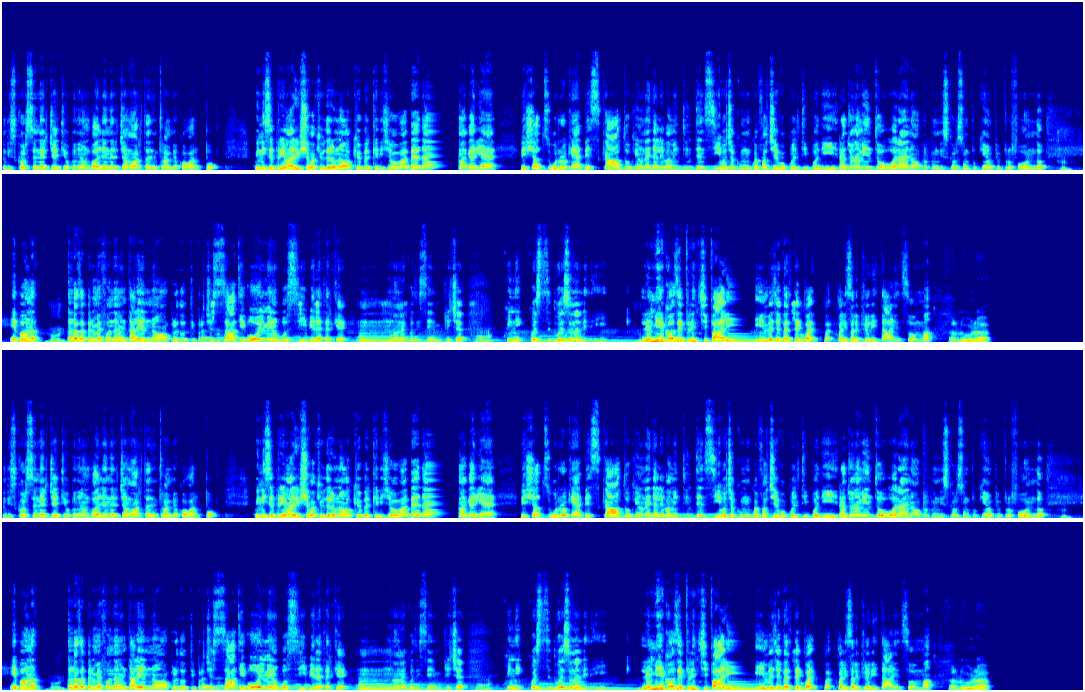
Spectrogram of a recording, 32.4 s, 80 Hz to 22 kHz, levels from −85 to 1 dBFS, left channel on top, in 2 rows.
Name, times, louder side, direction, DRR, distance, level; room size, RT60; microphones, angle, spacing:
voice 1, 0.0-3.2 3.8-7.4 7.8-15.6 16.3-16.8 17.2-23.2 23.8-25.3 25.8-30.1, right 1 dB, 5° left, 1.1 m, -31 dB
sound 1, 9.2-15.5 19.2-27.8, right 3 dB, 55° right, 0.6 m, -46 dB
Speech synthesizer, 15.8-16.0 16.4-16.5 16.8-17.2 17.6-17.7 18.3-18.5 18.8-18.9 19.3-19.7 20.6-21.0 21.9-22.3 22.6-22.7 23.2-23.6 23.9-24.1 24.5-24.8 25.2-25.3 25.7-25.9 26.8-27.1 27.5-27.6 28.0-28.4 28.7-28.8, left 4 dB, 55° left, 0.4 m, -42 dB
voice 2, 30.4-31.0, right 1 dB, 15° right, 0.5 m, -31 dB
3.0 x 2.1 x 3.4 m
head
